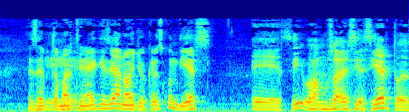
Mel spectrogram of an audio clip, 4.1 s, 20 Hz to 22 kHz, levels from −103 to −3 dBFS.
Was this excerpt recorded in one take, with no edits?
no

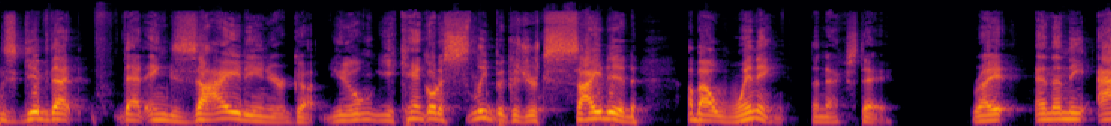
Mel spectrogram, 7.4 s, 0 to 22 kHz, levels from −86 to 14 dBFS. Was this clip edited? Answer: yes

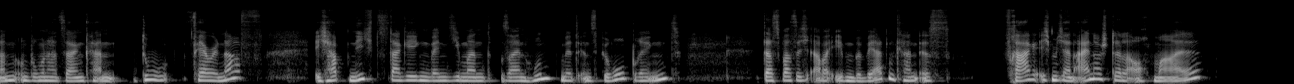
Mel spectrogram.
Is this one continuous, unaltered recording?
yes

